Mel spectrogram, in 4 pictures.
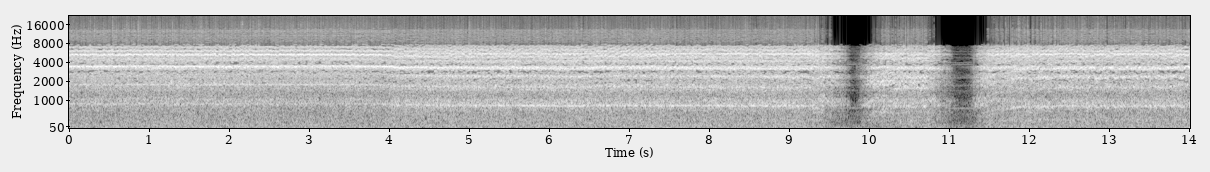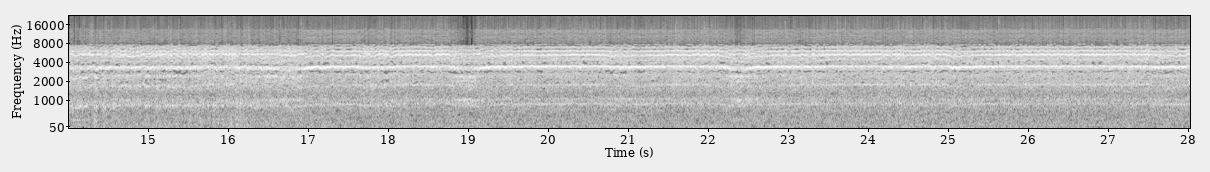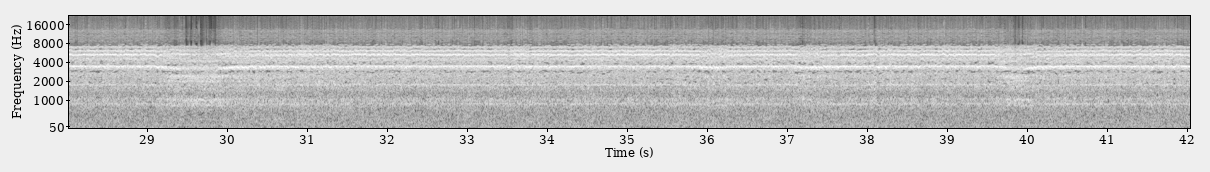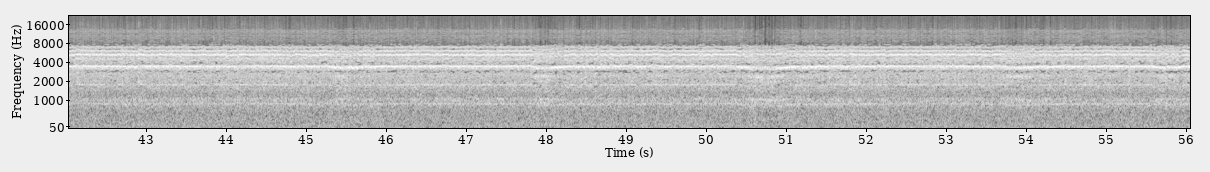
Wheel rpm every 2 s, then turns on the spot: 230, 230, 200, 200, 150, 110, 190, 210, 220, 230, 230, 230, 230, 230, 230, 230, 240, 230, 230, 230, 230, 230, 230, 230, 230, 230, 230, 230.
none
